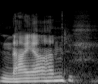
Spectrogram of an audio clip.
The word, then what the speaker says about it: Nyan: Do you really pronounce it Nyan? Nyan. Nyan Cat. It says it in the song.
